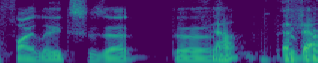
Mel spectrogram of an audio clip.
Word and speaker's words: phthalates: on and they're called i think they're called phylates is that the yeah pronunciation phthalates and she was talking about you know when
